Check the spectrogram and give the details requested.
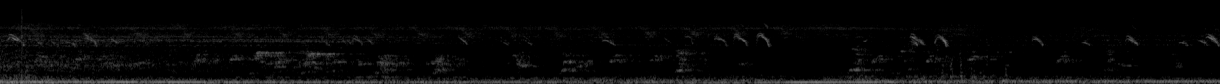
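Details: Month-old Light Brahma chicks playing in their coop run outdoors: a busy chorus of high, falling peeps, mixed with softer, lower clucking notes, continuing steadily throughout against a low hum.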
